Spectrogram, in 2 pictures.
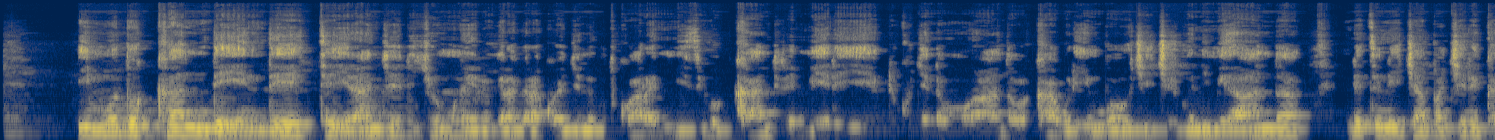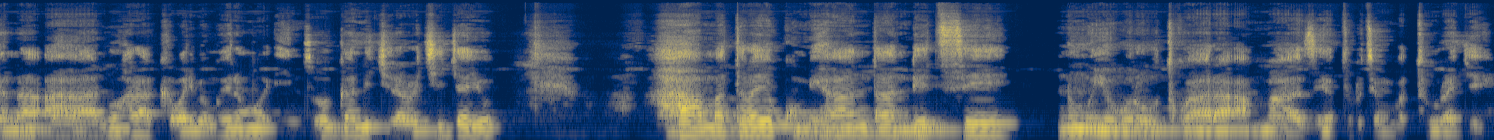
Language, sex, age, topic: Kinyarwanda, male, 18-24, government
